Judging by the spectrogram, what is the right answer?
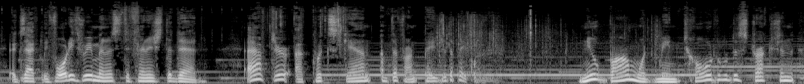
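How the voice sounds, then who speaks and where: An actor playing a meek, bookish bank clerk who talks to himself in an old-time radio drama style. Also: male voice, on the high side, creaky. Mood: contented, cosy, then musing. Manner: talks to himself, halting repetitions when shaken. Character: meek bookish male bank clerk, dazed lone survivor. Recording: radio drama with music underneath.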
